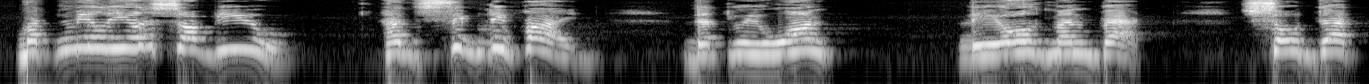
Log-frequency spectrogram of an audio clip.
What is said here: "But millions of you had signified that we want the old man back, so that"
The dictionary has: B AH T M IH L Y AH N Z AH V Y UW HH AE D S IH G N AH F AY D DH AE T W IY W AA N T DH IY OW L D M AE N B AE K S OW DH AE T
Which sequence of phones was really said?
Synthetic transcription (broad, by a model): B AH T M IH L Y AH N S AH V Y UW HH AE D S IH G N AH F AY D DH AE T W IY W AA N T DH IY OW L D M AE N B AE K S OW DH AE T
